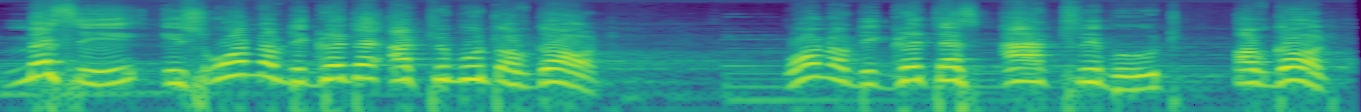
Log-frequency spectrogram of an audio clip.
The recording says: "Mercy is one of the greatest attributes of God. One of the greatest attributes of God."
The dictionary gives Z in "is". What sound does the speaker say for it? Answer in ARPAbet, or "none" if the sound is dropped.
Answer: S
